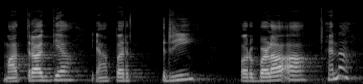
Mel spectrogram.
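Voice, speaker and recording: A woman's voice: on the low side, animated, a bit bright. A woman teaching a grammar lesson, asking questions and answering them herself, with frequent check-ins to her listeners. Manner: slow, deliberate spelling-out of sounds. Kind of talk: classroom-style grammar lesson.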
